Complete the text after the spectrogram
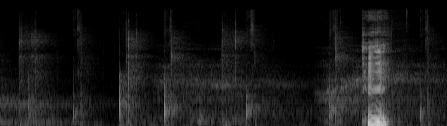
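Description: Footsteps thud on a hard floor at a slow pace.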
